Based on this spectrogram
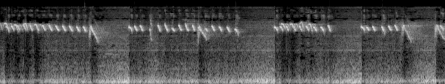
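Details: Hummingbird in the wild giving repeated bursts of quick, high-pitched ticking notes, each burst ending in a steep falling slur, about four phrases with short pauses between.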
